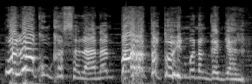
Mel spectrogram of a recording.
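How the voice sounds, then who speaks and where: A woman's voice: very high voice, huge pitch swings, fast, pushed and bright, full character voice. An actress playing a wronged wife and mother in a Filipino radio drama, melodramatic and pleading, with a Filipino accent. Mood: anguished, defiant. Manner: tearful, melodramatic delivery.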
